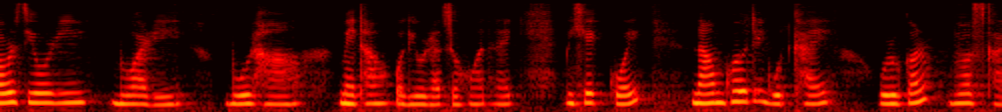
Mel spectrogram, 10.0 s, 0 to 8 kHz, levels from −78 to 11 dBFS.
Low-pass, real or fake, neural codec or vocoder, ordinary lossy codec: 7.2 kHz; fake; codec, 16 kHz, about 1 kbps, DyCAST, with the encoder's durations; none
